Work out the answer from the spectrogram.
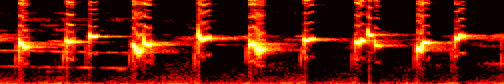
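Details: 'Ropel panjang' song of a yellow-vented bulbul, meant to make other bulbuls sing: crisp short gurgles, each with a clicky start, tumbling in a broken rhythm.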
